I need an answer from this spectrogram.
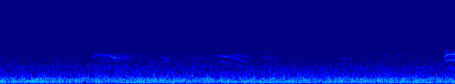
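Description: Outdoor ambience: a bird calling a few times with short, falling calls, the clearest near the end, over a steady low rumble.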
